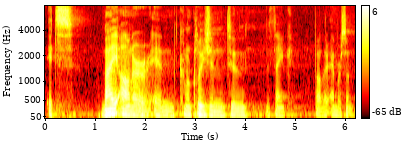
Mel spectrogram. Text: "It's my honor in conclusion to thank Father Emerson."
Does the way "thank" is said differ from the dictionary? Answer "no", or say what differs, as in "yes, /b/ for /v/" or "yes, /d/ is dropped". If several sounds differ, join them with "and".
no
